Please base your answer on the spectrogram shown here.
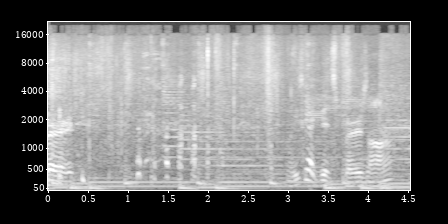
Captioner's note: laughs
